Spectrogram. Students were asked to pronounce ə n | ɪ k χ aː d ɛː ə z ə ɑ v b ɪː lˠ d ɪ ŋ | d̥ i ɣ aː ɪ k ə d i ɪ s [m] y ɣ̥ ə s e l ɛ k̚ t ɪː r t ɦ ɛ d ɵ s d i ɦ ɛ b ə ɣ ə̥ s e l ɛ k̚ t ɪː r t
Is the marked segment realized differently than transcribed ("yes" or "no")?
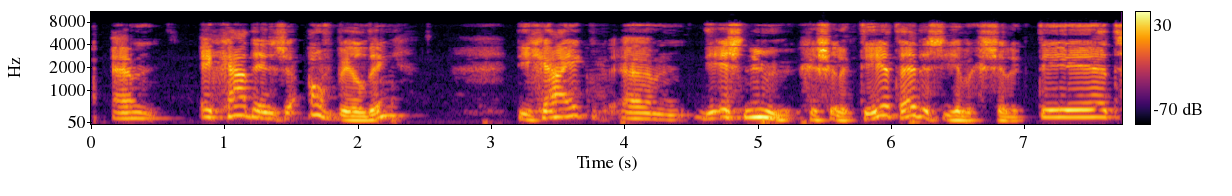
yes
